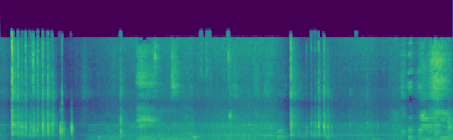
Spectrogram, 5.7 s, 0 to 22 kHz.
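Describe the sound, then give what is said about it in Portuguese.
A six-sided die rolled during a Dungeons & Dragons tabletop session, giving a few bursts of quick hard clattering clicks on a surface, with people talking in between. “Se eu tirar um 6 no D6, eu passo.”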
